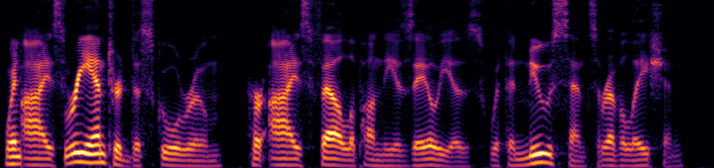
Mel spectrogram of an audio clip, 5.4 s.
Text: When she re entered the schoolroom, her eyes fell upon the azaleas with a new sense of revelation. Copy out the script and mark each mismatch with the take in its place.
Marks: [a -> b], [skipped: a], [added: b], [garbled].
When [she -> eyes] re entered the schoolroom, her eyes fell upon the azaleas with a new sense [skipped: of] revelation.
